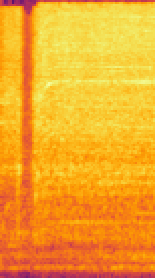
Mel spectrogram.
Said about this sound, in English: The power tools are coming out, everyone.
